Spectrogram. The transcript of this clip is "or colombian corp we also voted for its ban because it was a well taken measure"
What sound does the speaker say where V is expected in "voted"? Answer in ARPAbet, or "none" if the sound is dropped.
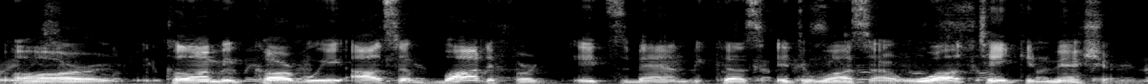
B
